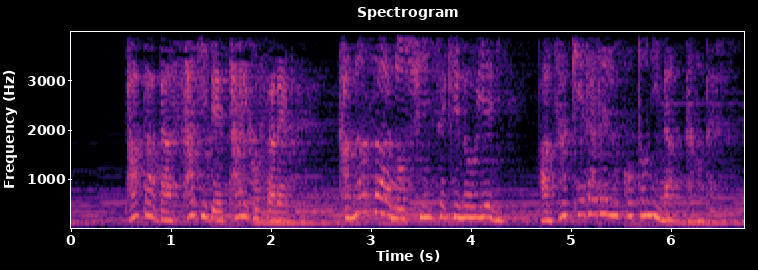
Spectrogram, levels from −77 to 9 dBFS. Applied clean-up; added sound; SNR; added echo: none; none; none; reverberation time 2.6 s.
